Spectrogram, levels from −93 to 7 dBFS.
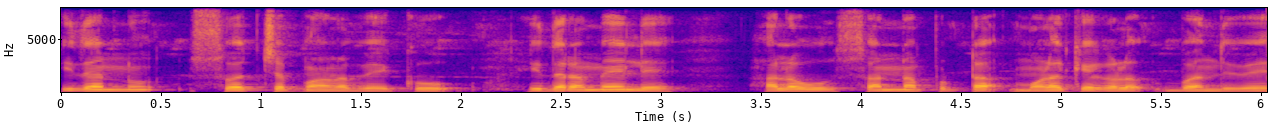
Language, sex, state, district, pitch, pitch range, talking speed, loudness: Kannada, male, Karnataka, Koppal, 125 Hz, 115-135 Hz, 90 wpm, -18 LUFS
